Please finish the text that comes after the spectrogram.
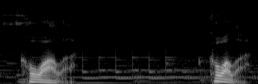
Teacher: produce a clear k sound by blocking and releasing the airflow at the back of your mouth. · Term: ko sound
